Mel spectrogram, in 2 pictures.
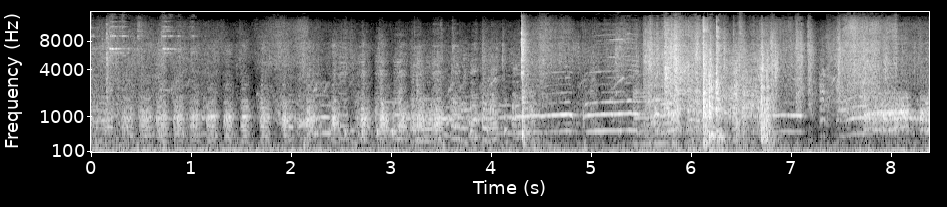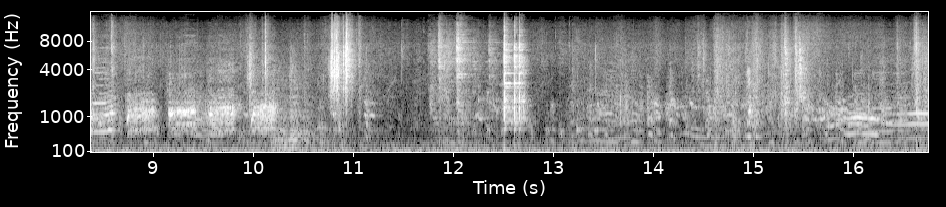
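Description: Young chickens in a coop being fed grower chick feed, clucking and chirping steadily at close range, with scattered scratching and clatter throughout.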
